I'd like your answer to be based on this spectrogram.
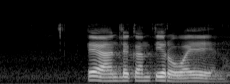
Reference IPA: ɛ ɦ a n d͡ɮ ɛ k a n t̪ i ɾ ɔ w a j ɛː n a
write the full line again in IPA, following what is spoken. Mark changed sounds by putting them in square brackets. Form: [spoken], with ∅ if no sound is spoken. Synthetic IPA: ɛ ɦ a n d͡ɮ ɛ k a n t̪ i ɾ ɔ w a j ɛː n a

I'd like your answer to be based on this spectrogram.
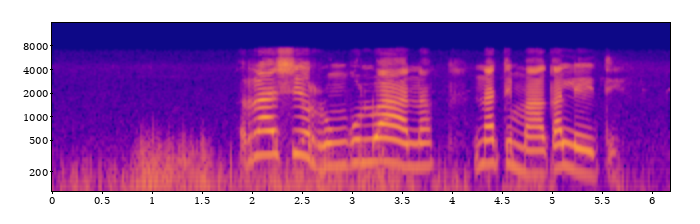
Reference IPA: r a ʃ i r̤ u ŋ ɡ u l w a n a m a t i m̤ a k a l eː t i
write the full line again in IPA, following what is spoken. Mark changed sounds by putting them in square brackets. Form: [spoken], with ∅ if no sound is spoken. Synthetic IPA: r a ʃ i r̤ u ŋ ɡ u l w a n a [n] a t i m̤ a k a l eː t i

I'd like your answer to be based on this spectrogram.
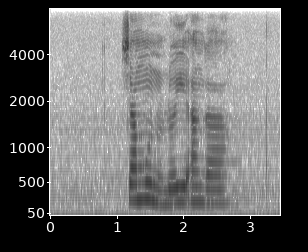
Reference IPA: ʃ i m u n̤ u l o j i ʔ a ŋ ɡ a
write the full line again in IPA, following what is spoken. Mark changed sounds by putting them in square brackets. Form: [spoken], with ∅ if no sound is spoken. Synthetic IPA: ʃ [a] m u n̤ u l o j i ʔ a ŋ ɡ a

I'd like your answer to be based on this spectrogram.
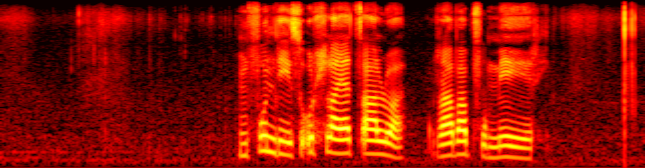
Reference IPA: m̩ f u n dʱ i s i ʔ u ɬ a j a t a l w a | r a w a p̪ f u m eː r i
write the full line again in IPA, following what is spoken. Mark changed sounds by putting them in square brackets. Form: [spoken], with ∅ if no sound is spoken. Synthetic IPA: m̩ f u n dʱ i s i ʔ u ɬ a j a [t͡s] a l w a | r a [β] a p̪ f u m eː r i

